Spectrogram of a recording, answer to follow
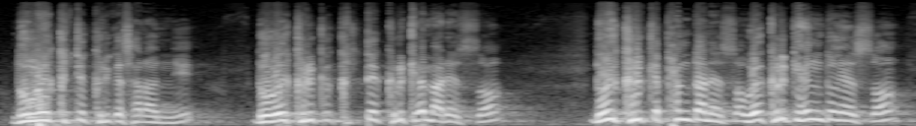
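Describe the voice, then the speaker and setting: A man's voice: extremely high pitch, fast, a little mellow. A man voicing God as a judge who questions a believer about his life, asking the same pointed questions again and again. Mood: rebuking. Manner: repeated probing questions.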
